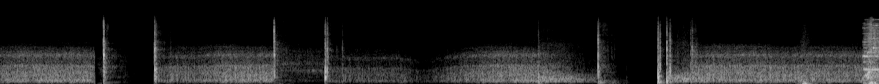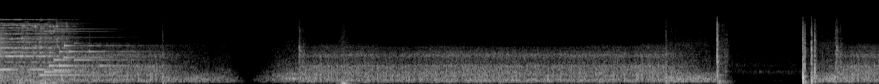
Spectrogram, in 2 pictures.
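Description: A skateboard deck clacks sharply as it lands.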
